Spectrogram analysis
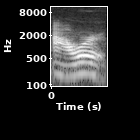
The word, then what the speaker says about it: hour: ใช่ มม คะ คือ เรา ไม่ ออก เสียง ตัว H มัน ก็ เลย ประหนึ่ง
